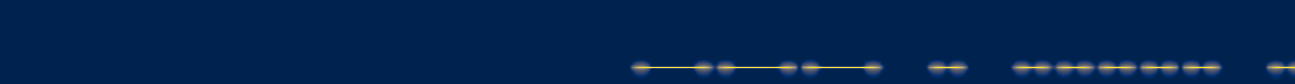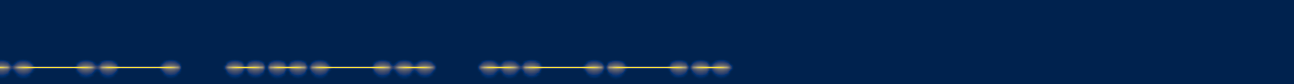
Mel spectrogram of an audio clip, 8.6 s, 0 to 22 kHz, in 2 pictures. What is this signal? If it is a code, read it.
Morse code, heard as a keyed tone, about 17 wpm, 700 Hz. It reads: OE5WFP
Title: DXCC-100 Call Signs - 6 Characters - Repeated 2x - 17wpm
